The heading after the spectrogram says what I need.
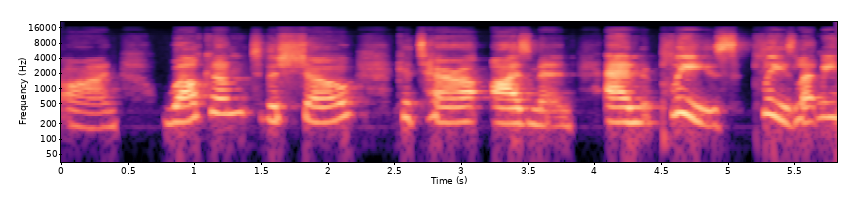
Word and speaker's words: Khatera Osman: Welcome to the show, Khatera Osman. And please, please let me know if I said your name wrong.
